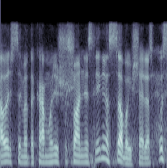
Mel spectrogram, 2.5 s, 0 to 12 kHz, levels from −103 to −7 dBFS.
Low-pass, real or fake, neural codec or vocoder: 7.2 kHz; fake; codec, 16 kHz, 0.8 kbps, ZipCodec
